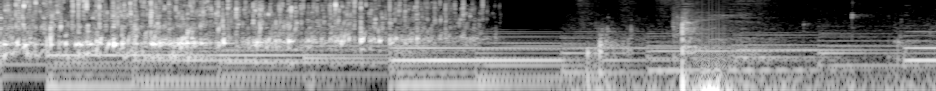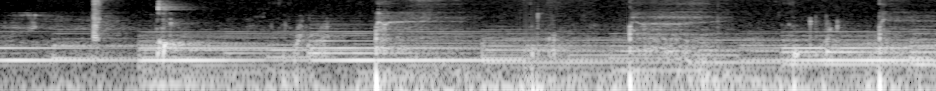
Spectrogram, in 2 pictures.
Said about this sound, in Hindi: फिर exam hall के बाहर आते ही एक ग्लास ठंडा पानी पीती।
